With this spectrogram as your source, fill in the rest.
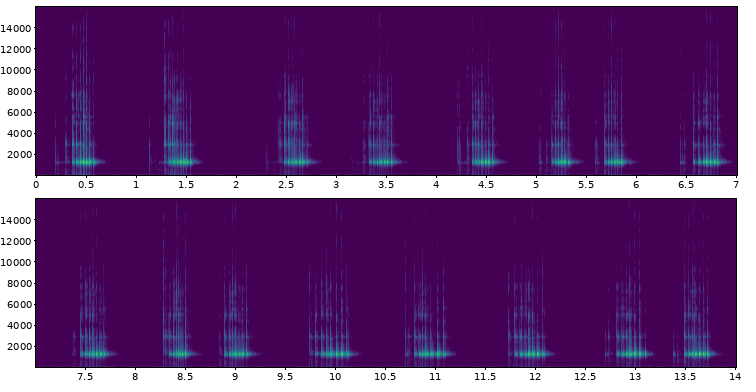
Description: frosch mittel

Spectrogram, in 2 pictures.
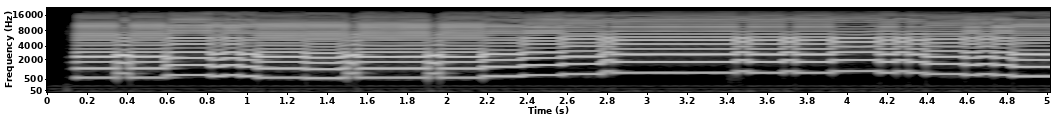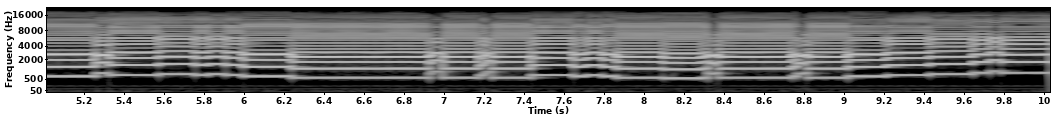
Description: punteiro d melodie

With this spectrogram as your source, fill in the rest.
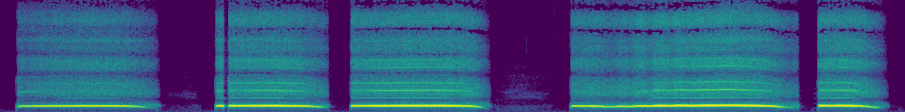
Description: eule mittel

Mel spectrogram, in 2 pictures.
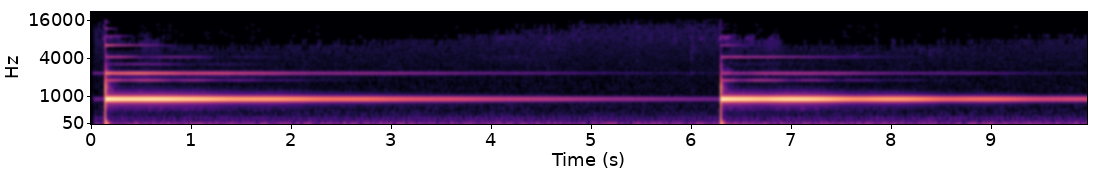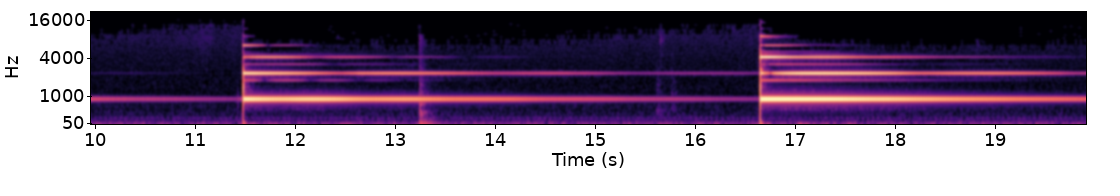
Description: tibetisch 250g

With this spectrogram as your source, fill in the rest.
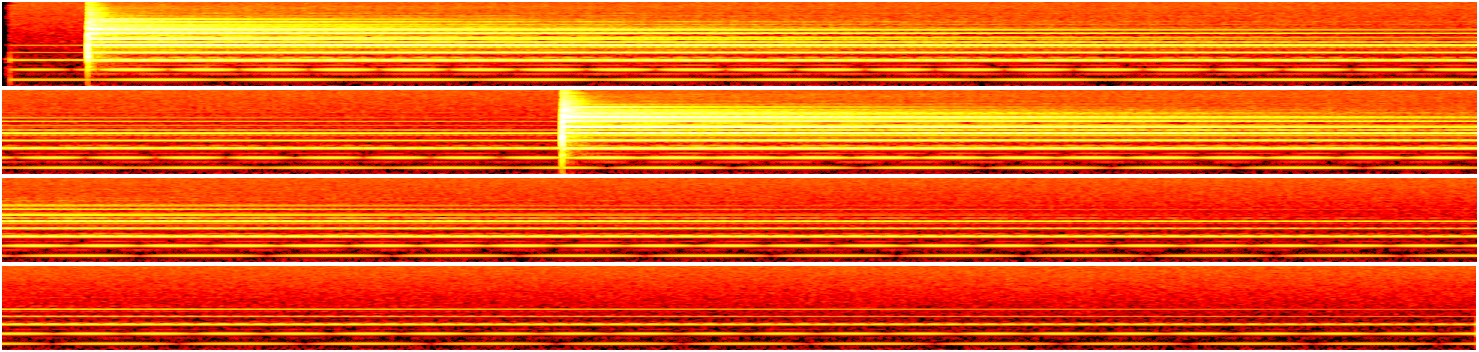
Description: klangschale

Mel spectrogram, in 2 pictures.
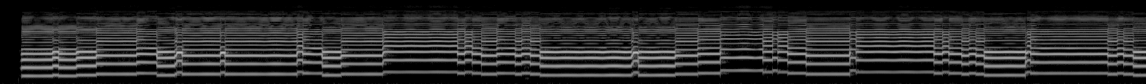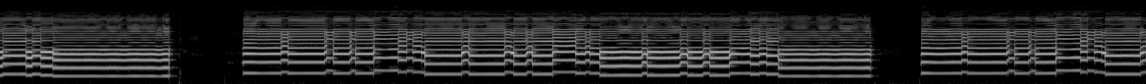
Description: punteiro g melodie

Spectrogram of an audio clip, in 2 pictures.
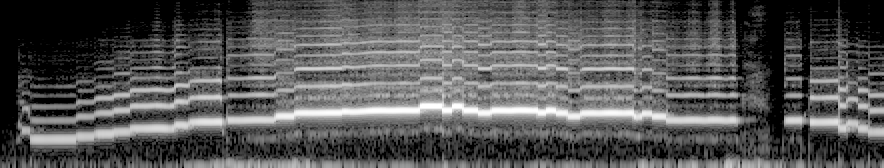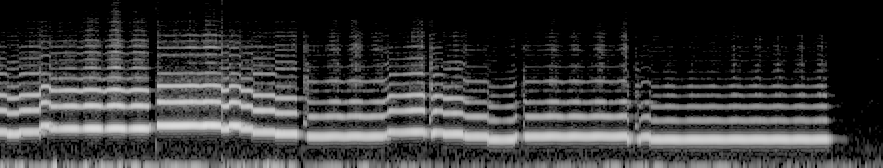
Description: schilfblock c

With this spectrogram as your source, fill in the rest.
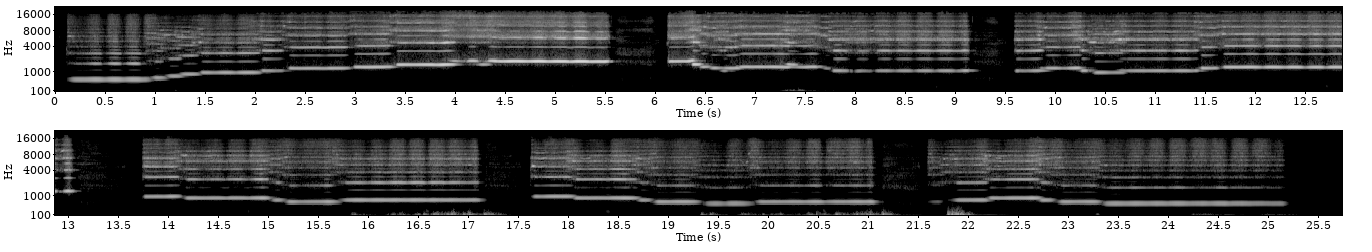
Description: indio panfloeten mittel

